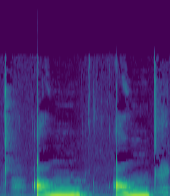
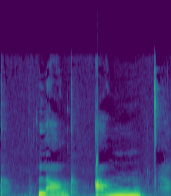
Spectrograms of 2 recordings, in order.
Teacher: open your mouth wide, like you're saying ah, and then let the air out through the back of your nasal cavity with the ng sound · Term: nasal final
